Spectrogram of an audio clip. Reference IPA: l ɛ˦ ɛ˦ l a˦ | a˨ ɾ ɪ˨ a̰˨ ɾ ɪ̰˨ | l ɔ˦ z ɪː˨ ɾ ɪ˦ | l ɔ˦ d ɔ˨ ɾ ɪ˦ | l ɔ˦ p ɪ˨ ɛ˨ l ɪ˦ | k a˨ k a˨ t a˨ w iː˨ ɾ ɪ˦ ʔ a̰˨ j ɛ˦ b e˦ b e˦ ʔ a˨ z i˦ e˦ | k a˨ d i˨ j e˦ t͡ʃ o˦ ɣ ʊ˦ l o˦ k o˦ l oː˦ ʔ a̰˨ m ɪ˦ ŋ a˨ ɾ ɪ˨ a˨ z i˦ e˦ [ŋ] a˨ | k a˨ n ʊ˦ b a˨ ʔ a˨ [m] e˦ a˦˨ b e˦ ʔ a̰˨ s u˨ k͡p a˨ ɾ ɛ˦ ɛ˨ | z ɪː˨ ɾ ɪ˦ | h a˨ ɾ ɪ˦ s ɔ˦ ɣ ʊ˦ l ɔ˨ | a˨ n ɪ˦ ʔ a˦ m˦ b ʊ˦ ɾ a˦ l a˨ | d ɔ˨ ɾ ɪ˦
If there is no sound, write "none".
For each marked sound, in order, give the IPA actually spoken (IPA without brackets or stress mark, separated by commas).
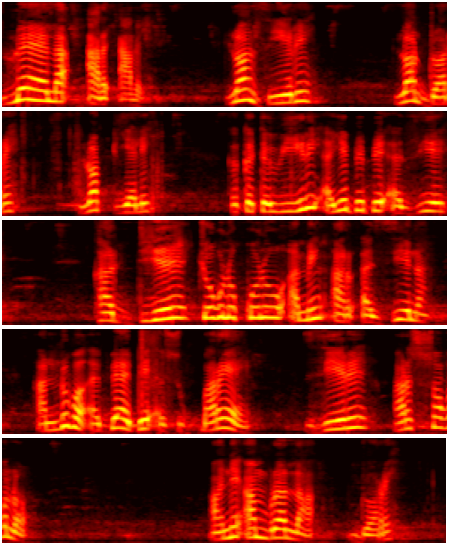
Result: n, b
